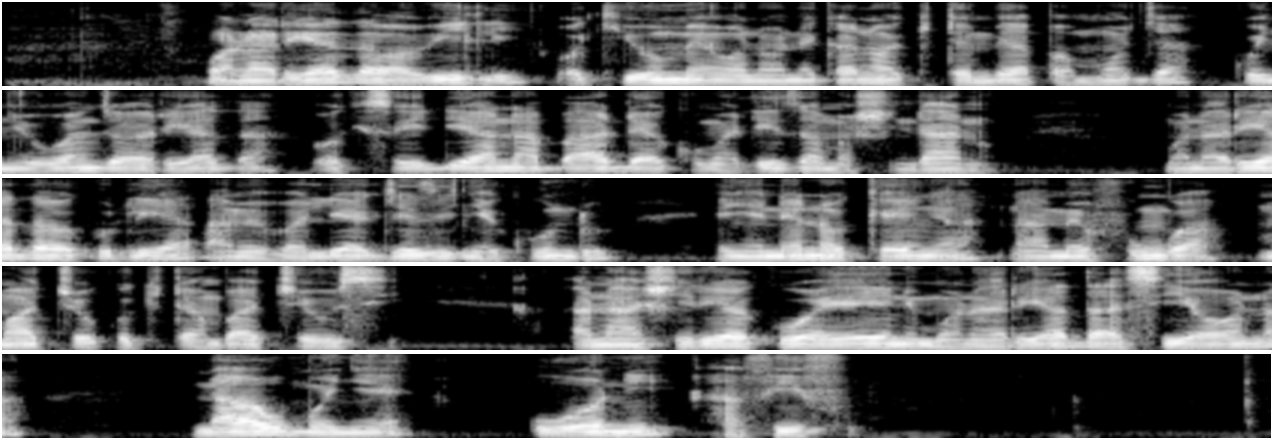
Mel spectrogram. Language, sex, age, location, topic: Swahili, male, 18-24, Kisumu, education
